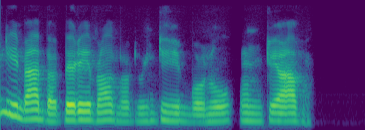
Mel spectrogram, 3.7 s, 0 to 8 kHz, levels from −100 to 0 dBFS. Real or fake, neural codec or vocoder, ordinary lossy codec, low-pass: fake; autoencoder, 22.05 kHz, a latent of 192 numbers a frame, VITS, trained on one speaker; none; 7.2 kHz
